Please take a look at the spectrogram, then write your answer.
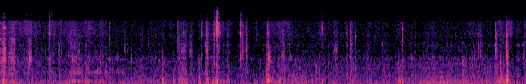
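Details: Lada XRAY Cross while driving: irregular sharp knocks over road rumble from the steering, appearing after a dealer visit; caused by a loose steering shaft spline bolt the dealer failed to replace.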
